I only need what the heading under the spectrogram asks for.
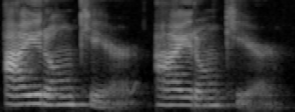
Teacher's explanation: Se eu quiser, eu posso dizer I don't, não tem problema nenhum. Esse T de don't sumiu porque é uma Consoante oclusiva que pode aparecer mais, menos ou nada. Então, aqui não apareceu.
